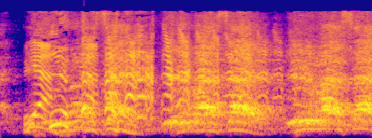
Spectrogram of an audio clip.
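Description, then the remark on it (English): A loud crowd chants a patriotic rallying cheer, led by a Frenchman, in unison, many voices shouting together in short rhythmic bursts with brief breaks between phrases. “I think it's important to point out that a Frenchman was leading that cheer.”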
